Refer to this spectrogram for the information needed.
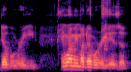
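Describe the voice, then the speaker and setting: Casting: man, informal hobby instructor, creaky mid-pitched voice, halting explanations, noisy recording with clicks. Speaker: instructor demonstrating duck and goose calls.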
